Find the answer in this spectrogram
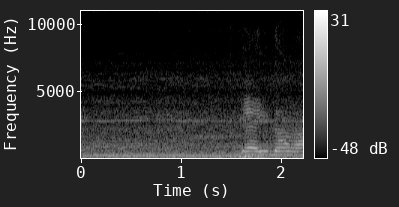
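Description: A steady low hum from an unseen machine, with a brief low bump about one and a half seconds in. A child's voice starts near the end.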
